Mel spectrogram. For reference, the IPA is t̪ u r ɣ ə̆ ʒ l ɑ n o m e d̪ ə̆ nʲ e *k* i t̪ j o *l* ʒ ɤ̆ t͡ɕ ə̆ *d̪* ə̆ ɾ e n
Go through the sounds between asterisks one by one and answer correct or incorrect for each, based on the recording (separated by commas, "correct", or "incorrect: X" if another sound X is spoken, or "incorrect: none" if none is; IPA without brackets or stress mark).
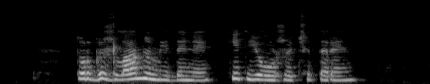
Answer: correct, correct, incorrect: t̪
